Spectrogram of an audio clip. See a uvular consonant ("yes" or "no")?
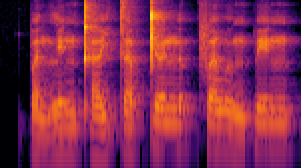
no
